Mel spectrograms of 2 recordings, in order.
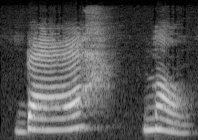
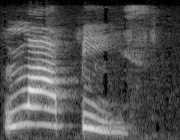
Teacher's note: palavras paroxítonas a sílaba tônica é a penúltima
